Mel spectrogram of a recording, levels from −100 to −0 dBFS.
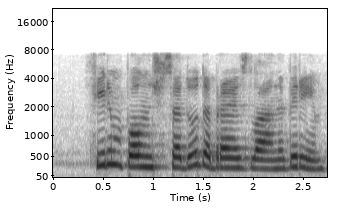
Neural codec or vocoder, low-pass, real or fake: none; 7.2 kHz; real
